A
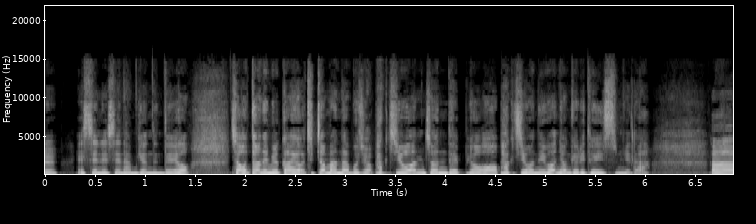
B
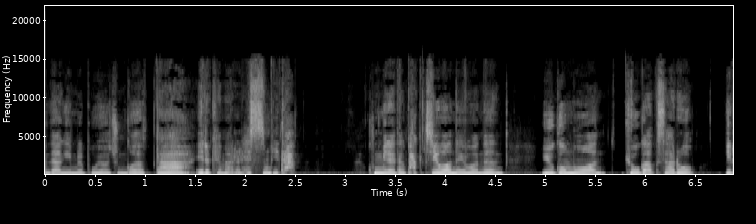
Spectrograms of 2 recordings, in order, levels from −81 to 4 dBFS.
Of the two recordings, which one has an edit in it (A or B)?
A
